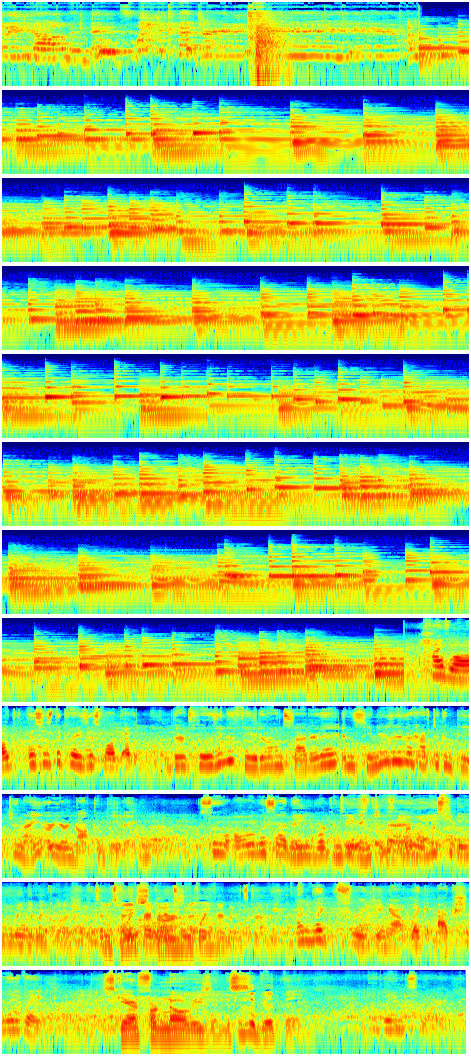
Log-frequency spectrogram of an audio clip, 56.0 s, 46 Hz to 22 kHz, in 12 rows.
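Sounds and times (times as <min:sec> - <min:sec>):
solo piano music: 0:04.2 - 0:36.8.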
